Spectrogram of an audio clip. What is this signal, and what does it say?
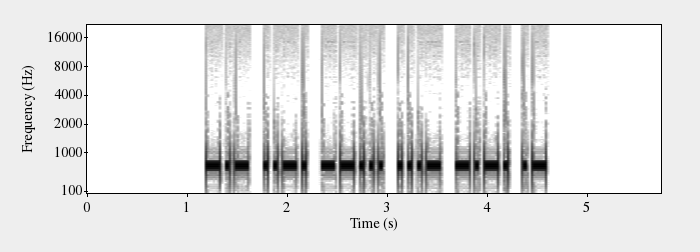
Morse code, heard as a keyed tone, about 25 wpm, 700 Hz. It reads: KF7VCA
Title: USA Call Signs - 6 Characters - 2x Character Spacing - 25wpm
